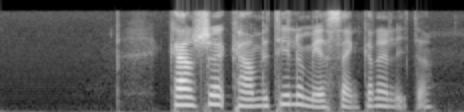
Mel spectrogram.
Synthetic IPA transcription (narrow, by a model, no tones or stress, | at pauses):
kʰanʂəkʰanvɪt̪ʰɪlːɔmeːsɛŋkad̪ɛnlḭːt̪ʰə̰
